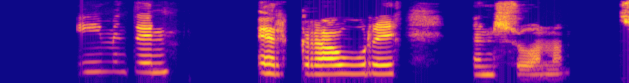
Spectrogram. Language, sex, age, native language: Icelandic, female, 10, Icelandic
